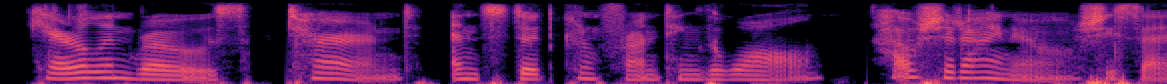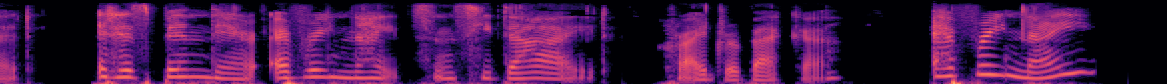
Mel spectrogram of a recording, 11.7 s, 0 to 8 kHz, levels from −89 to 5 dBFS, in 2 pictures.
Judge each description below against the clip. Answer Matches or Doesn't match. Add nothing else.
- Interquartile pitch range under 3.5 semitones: Doesn't match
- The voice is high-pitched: Matches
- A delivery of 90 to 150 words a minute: Matches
